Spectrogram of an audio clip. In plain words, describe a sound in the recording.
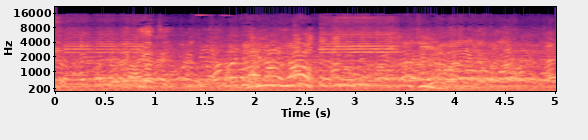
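A crowd of men talk and shout loudly outdoors.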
